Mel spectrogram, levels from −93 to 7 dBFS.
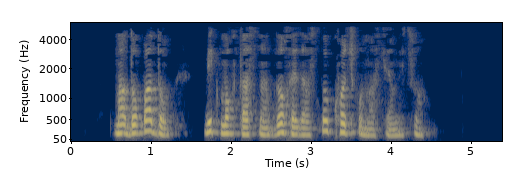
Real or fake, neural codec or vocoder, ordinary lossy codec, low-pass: fake; codec, 16 kHz, 4.8 kbps, FACodec; MP3, 24 kbps; 5.4 kHz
